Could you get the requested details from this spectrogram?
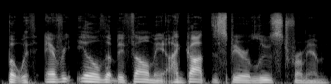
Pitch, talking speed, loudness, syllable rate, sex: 100 Hz, 255 wpm, -20 LUFS, 5.8 syllables/s, male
